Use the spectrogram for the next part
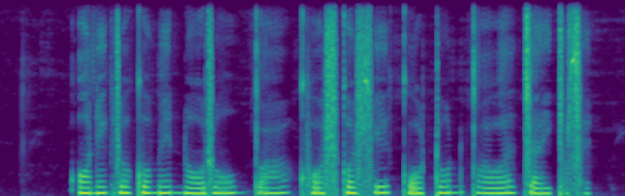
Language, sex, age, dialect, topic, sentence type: Bengali, female, 18-24, Western, agriculture, statement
